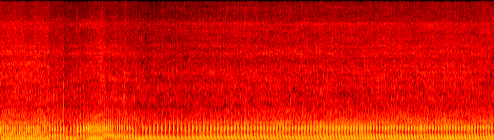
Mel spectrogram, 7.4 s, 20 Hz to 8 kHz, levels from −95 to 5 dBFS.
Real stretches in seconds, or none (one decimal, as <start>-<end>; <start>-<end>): 0.0-4.8; 5.4-6.3; 7.0-7.4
